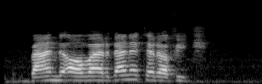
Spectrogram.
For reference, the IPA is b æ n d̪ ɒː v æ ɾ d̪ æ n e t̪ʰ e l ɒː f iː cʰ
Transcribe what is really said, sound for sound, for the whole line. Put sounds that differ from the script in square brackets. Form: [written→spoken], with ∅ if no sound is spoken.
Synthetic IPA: b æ n d̪ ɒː v æ ɾ d̪ æ n e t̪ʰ e [l→ɾ] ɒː f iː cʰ

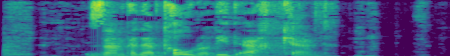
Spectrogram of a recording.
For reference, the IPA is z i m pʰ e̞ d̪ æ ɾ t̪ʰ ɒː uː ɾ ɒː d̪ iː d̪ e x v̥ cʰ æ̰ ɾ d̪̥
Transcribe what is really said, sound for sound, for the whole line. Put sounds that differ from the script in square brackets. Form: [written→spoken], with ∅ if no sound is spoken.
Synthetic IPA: z [i→æ] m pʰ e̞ d̪ æ ɾ t̪ʰ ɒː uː ɾ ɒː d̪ iː d̪ [e→æ] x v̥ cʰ æ̰ ɾ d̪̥

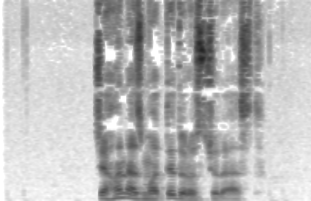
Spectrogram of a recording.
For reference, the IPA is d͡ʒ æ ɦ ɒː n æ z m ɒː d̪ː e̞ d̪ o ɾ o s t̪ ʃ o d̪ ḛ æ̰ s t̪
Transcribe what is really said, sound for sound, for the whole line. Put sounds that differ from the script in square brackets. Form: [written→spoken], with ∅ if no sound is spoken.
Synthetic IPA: d͡ʒ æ ɦ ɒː n æ z m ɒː d̪ː e̞ d̪ o ɾ o s t̪ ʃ o d̪ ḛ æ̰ s t̪

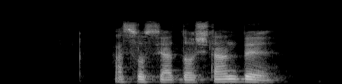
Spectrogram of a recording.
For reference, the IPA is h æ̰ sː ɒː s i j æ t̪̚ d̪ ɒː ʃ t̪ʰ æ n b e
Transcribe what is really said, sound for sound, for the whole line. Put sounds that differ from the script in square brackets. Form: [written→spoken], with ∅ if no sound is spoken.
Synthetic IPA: h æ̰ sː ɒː s i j æ t̪̚ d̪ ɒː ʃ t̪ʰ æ n b e

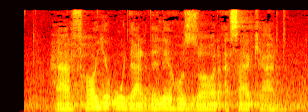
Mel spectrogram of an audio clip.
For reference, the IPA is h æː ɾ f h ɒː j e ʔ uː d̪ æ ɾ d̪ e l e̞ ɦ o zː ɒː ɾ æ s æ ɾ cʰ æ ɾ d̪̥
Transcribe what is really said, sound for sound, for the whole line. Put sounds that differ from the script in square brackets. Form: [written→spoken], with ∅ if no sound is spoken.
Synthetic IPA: h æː ɾ f h ɒː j e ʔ uː d̪ æ ɾ d̪ e l e̞ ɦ o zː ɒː ɾ æ s æ ɾ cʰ æ ɾ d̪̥

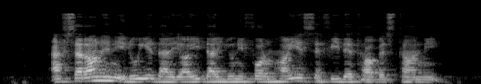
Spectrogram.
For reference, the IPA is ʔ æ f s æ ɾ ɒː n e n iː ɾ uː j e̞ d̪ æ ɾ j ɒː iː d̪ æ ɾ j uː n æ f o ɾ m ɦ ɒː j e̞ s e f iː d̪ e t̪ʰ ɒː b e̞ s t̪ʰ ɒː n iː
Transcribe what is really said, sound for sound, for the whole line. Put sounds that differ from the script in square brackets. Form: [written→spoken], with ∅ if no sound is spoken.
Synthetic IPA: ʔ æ f s æ ɾ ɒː n e n iː ɾ uː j e̞ d̪ æ ɾ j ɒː iː d̪ æ ɾ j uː n [æ→i] f o ɾ m ɦ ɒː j e̞ s e f iː d̪ e t̪ʰ ɒː b e̞ s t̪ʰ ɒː n iː

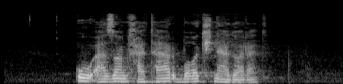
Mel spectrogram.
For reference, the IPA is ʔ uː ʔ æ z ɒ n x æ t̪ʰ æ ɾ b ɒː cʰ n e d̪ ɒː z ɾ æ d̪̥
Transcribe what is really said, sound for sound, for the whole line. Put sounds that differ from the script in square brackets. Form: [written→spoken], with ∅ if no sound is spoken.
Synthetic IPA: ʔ uː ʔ æ z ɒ n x æ t̪ʰ æ ɾ b ɒː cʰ n [e→æ] d̪ ɒː [z→∅] ɾ æ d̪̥

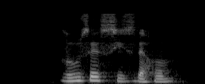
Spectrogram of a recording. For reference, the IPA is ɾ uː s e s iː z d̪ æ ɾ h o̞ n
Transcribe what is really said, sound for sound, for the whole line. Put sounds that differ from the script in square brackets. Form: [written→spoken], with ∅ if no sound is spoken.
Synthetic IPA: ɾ uː [s→z] e s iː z d̪ æ [ɾ→∅] h o̞ [n→m]

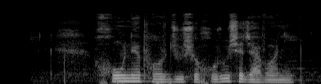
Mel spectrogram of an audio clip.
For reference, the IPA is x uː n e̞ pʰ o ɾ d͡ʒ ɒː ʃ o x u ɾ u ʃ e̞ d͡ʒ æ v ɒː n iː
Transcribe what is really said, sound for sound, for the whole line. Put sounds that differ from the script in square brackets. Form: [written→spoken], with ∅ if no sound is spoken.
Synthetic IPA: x uː n e̞ pʰ o ɾ d͡ʒ [ɒː→uː] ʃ o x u ɾ [u→uː] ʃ e̞ d͡ʒ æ v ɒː n iː

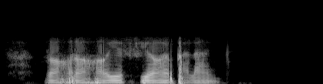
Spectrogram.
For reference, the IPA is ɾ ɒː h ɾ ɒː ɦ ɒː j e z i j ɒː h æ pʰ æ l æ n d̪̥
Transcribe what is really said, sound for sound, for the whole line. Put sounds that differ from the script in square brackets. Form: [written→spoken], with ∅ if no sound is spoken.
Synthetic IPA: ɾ ɒː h ɾ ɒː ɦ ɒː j e [z→s] i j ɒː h [æ→e] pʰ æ l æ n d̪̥

